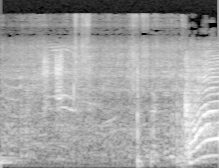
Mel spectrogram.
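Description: A pause in a woman's amplified singing. A sung note trails off at the start, then comes a quieter gap, and near the end her voice slides upward into the next long held note.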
